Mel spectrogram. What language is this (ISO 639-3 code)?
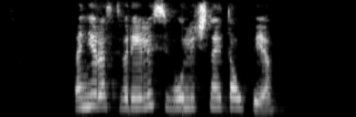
rus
